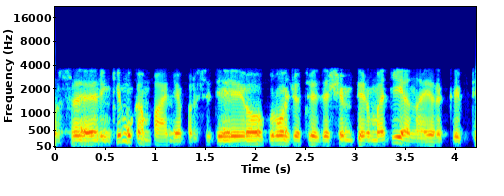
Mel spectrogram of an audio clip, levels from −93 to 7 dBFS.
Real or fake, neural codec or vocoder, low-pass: fake; codec, 16 kHz, 16 kbps, FunCodec, trained on LibriTTS, 50 frames a second; 3.6 kHz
